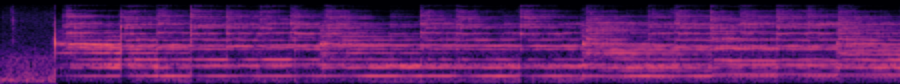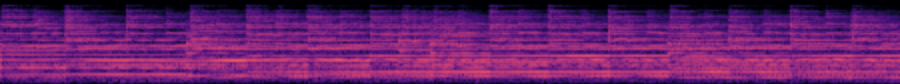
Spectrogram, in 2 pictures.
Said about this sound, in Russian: Спасибо за этот замечательный колокольный звон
